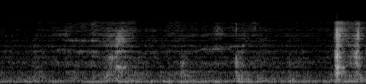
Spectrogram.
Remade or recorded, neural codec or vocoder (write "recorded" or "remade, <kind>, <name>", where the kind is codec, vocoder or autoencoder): remade, codec, SNAC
